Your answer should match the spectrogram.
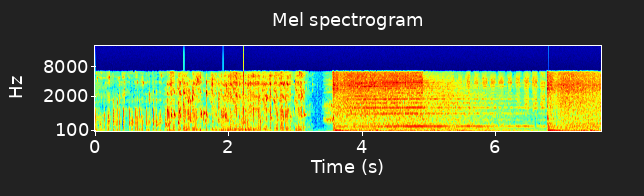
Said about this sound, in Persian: قلیان ها برای چه کسی قلقل میکنند؟ یا قلیان شناسی با تنباکوی فرد اعلا و زغال دو آتیشه؟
